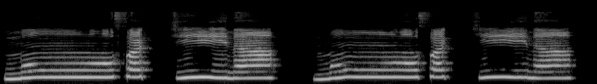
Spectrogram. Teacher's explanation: تو یہاں ہم اخفا کریں گے, نون کی آواز کو چھپائیں گے اور چھپاتے ہوئے غنہ ہوگا.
